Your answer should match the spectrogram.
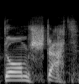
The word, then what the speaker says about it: Darmstadt: I mean, SV Darmstadt, yeah.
